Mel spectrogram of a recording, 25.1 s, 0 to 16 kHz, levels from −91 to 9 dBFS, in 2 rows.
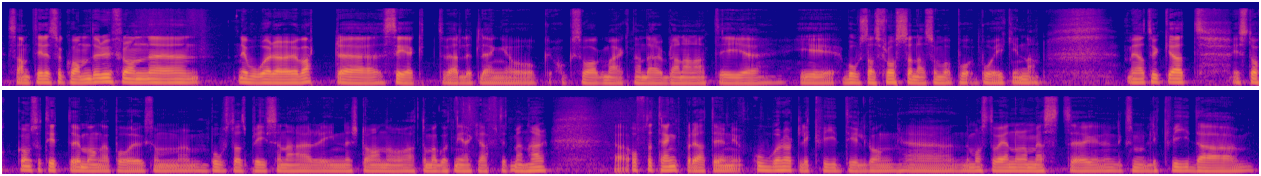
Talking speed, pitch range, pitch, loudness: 175 wpm, 100-115 Hz, 105 Hz, -29 LUFS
